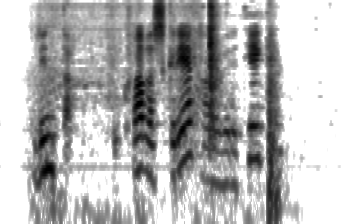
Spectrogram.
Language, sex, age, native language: Icelandic, female, 30-39, Icelandic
